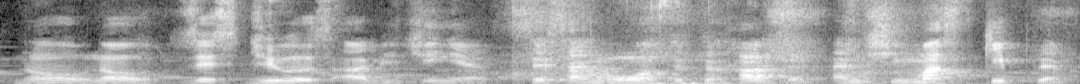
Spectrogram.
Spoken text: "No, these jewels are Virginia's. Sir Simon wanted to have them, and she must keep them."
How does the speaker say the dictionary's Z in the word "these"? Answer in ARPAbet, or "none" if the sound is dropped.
S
